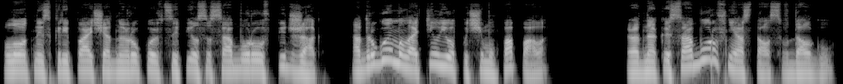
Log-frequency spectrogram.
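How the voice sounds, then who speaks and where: Expressive male audiobook narrator. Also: fairly high pitch, a little fast, no room sound, studio quality. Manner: expressive storytelling. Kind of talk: scripted narration.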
